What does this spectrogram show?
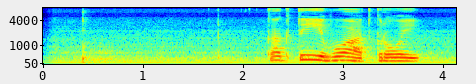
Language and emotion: Russian, neutral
